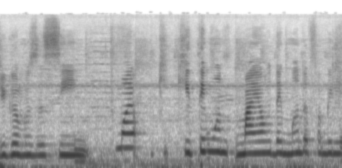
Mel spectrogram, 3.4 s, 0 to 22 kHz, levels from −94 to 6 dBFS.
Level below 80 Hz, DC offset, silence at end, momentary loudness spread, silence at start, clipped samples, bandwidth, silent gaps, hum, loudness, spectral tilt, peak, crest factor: -40 dBFS; under 0.1%; 0 s; 6 LU; 0 s; under 0.1%; 17 kHz; none; none; -24 LUFS; -3.5 dB/octave; -8 dBFS; 16 dB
